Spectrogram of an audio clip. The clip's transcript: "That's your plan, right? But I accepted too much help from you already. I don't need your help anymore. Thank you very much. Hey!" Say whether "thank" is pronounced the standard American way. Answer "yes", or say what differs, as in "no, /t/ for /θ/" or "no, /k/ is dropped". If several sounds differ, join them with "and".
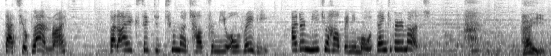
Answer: yes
